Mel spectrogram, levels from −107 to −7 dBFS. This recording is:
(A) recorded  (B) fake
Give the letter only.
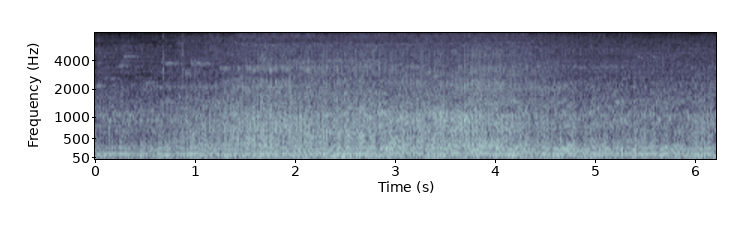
B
